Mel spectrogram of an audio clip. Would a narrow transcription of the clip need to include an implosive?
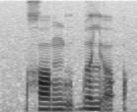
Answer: yes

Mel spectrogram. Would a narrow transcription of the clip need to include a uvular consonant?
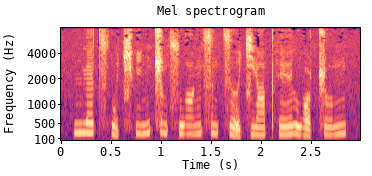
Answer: no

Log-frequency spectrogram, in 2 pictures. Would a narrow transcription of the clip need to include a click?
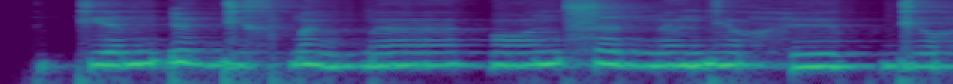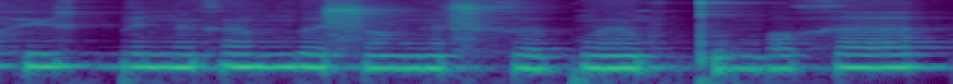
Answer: no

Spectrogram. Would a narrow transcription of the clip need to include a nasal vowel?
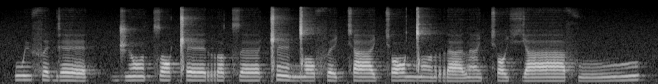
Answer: yes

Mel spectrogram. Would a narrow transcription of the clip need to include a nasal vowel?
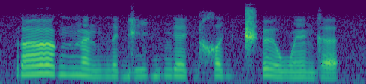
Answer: yes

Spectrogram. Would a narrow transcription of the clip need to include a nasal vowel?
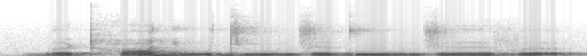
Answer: no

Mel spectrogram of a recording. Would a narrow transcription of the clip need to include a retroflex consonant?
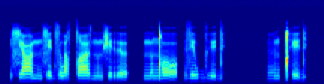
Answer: no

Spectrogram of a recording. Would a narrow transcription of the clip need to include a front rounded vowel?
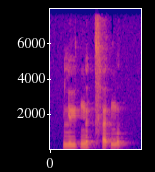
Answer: yes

